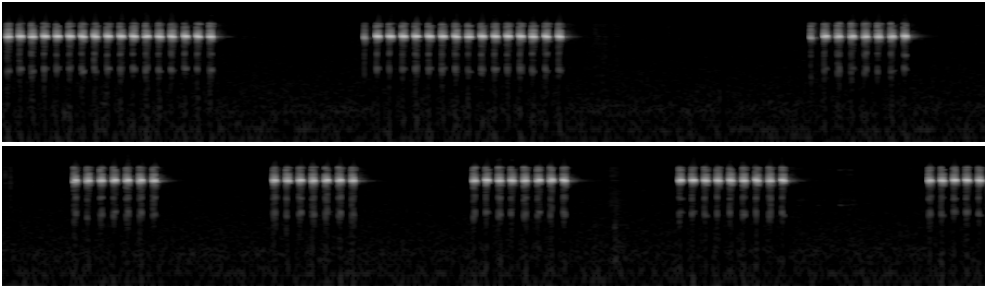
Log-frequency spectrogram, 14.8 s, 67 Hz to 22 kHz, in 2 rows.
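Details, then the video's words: Doenitz's cricket from a 2020 National Institute of Biological Resources recording, singing high-pitched pulsed trills in bursts of uneven length, some long and some brief, with quiet pauses between them and no background noise. "모대가리귀뚜라미, 여러번 듣기, 곤충소리"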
